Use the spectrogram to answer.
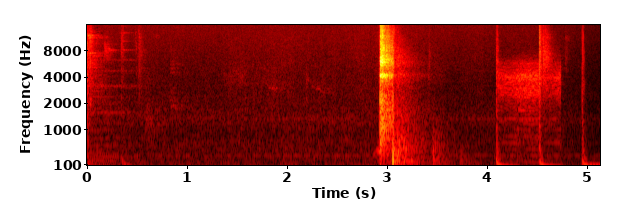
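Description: A golf club strikes a ball during swing practice with one sharp, loud crack, followed by a few quieter short knocks.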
